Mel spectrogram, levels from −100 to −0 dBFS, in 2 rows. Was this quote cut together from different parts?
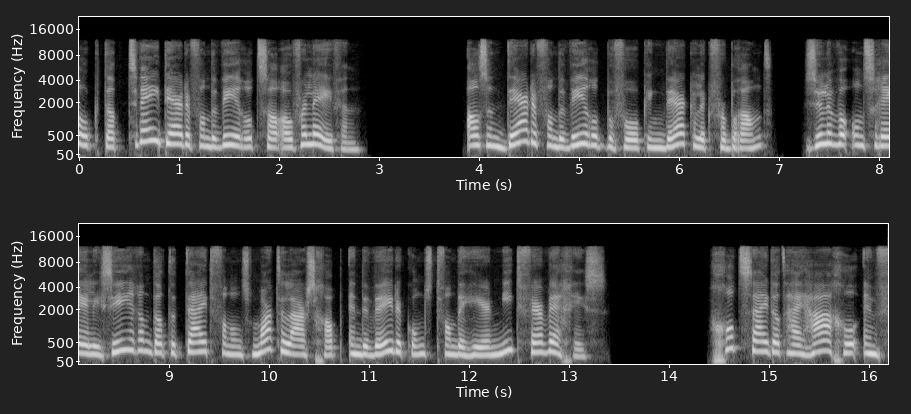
no; 0 cuts

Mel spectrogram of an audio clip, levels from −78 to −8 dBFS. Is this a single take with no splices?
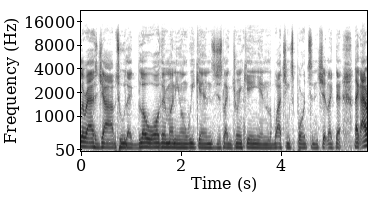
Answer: yes; 0 cuts

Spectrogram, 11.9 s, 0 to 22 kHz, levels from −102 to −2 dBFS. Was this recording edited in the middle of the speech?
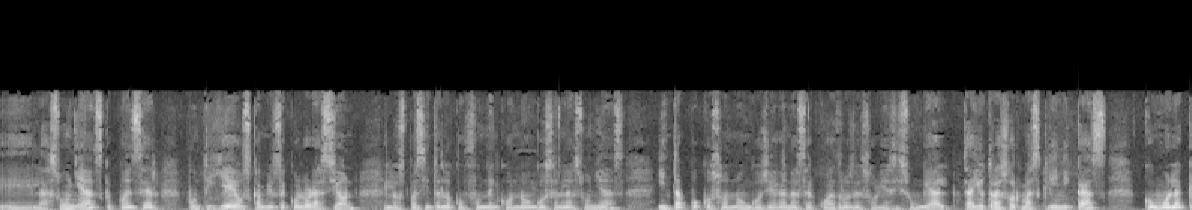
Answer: yes; 2 cuts; at 3.8 s, 9.6 s

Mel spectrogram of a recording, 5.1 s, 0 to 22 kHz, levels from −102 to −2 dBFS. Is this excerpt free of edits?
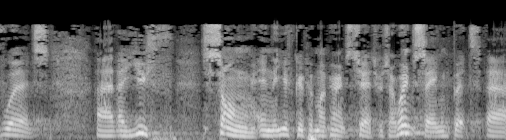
no; 1 cut; at 1.2 s

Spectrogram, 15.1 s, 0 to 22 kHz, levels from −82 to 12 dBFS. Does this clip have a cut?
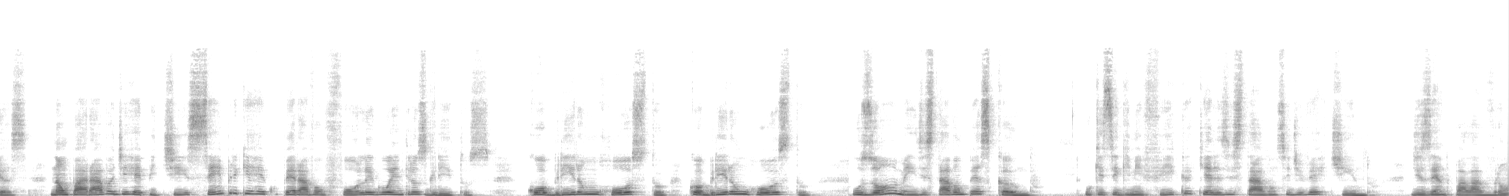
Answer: yes; 1 cut; at 8.5 s

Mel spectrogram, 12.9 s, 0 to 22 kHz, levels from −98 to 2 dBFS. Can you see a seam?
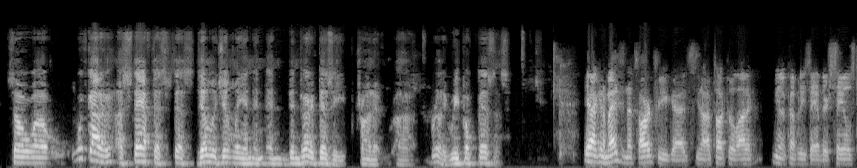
no; 0 cuts

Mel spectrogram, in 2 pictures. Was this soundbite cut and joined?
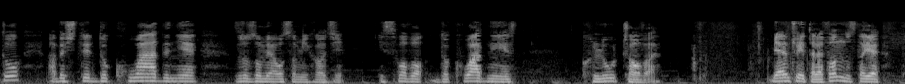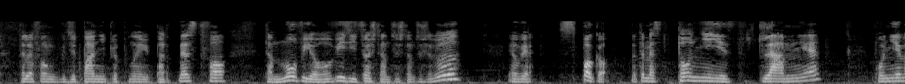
no; 0 cuts

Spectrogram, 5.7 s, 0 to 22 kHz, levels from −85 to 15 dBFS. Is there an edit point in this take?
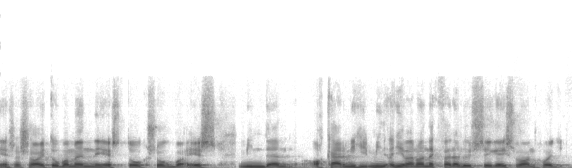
yes; 1 cut; at 2.3 s

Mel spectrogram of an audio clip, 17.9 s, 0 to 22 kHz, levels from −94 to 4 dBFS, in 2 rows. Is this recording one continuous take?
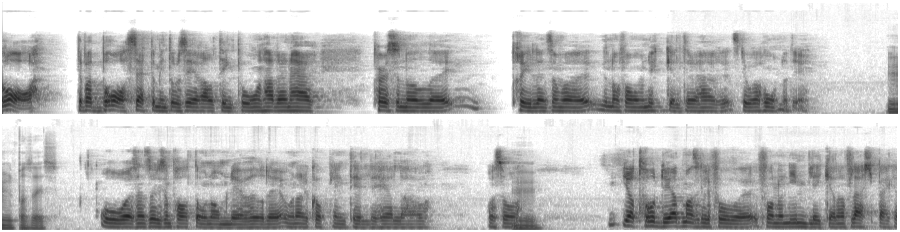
yes; 0 cuts

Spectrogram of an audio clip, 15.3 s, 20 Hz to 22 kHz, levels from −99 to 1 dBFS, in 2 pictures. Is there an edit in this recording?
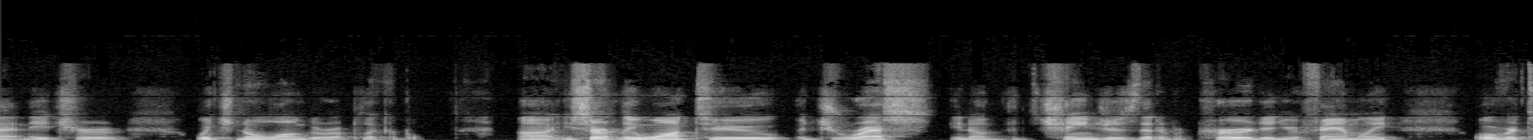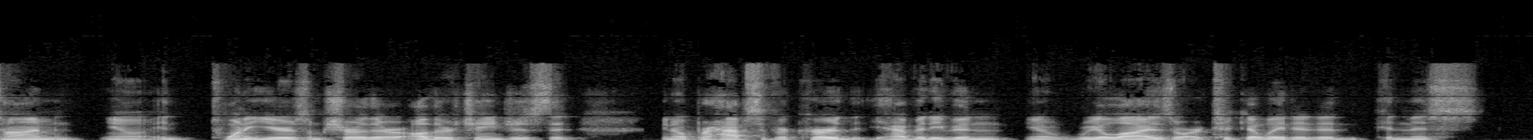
no; 0 cuts

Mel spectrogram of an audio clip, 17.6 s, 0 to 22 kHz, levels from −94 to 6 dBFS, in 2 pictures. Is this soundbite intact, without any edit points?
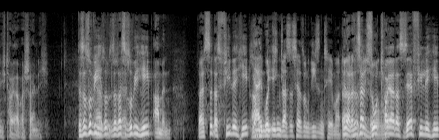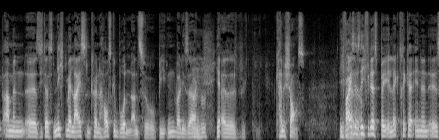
no; 2 cuts; at 5.6 s, 13.1 s

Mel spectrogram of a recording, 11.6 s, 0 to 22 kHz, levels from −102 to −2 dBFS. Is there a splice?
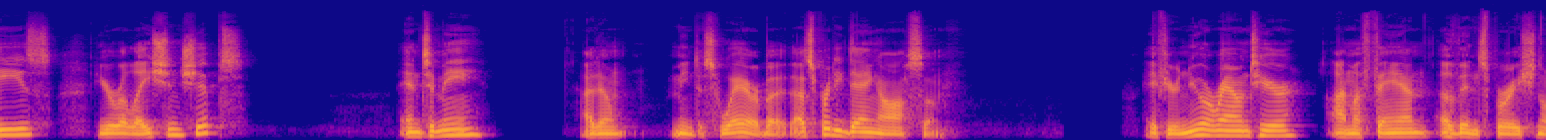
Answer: yes; 2 cuts; at 8.4 s, 9.9 s

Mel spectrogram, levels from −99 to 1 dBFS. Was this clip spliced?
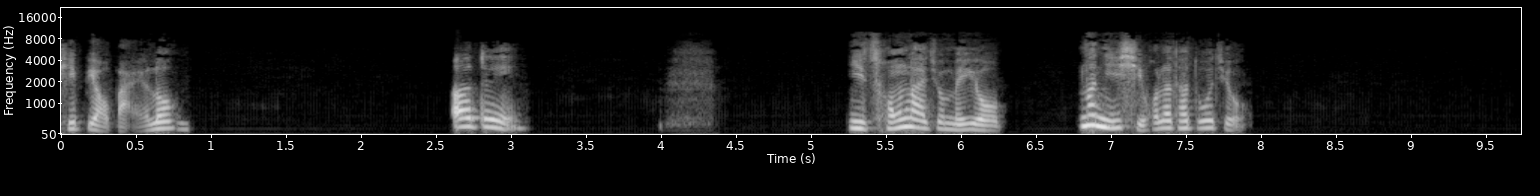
no; 0 cuts

